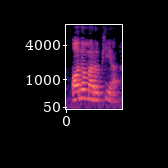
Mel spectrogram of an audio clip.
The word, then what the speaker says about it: onomatopoeia: 이걸 천천히 하려고 그러면 안 돼. onomatopoeia 이렇게 하면 안 돼. onomatopoeia, onomatopoeia 그냥 이렇게 외우세요. onomatopoeia, onomatopoeia 이렇게 해야지 외워지지. 안 그러면 안 외워져요. 자, 영국식 발음으로는 onomatopoeia, onomatopoeia 이렇게 하겠죠?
